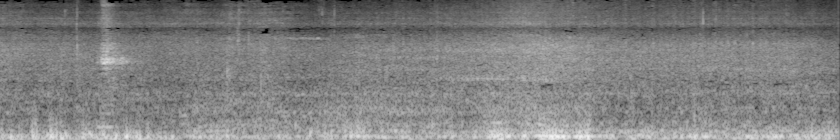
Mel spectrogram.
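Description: Wind buffeting the microphone and engine rumble from a motorcycle being ridden, a dense, uneven low rumble that swells briefly about two-thirds of the way through.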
